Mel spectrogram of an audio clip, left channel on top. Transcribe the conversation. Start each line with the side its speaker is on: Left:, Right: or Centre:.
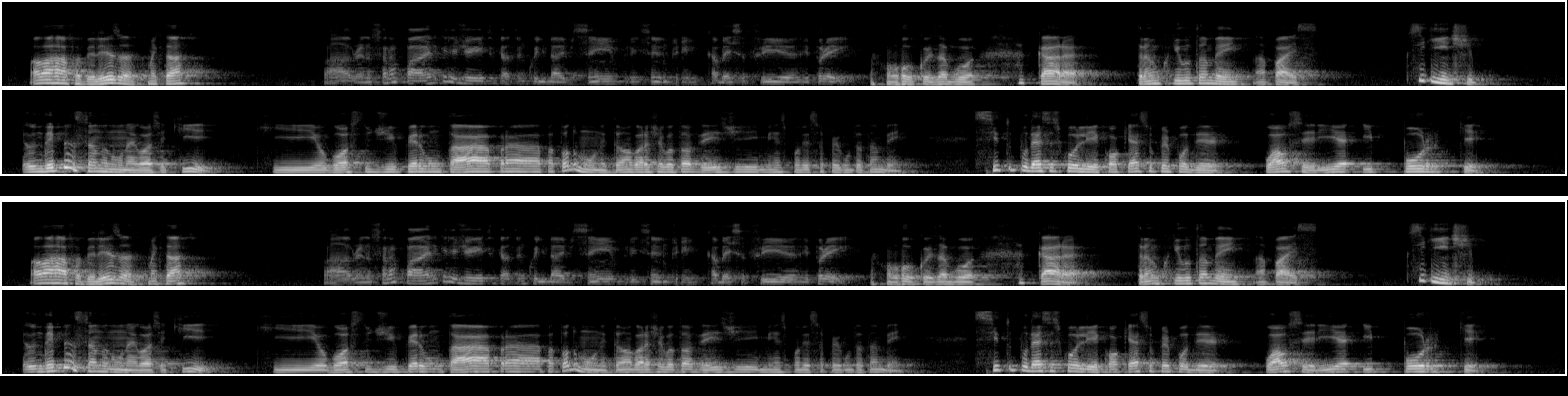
Left: Fala, Rafa, beleza? Como é que tá?
Right: A Brenda Sarapai, daquele jeito, aquela tranquilidade sempre, sempre cabeça fria e por aí.
Left: <laughs> Ô, coisa boa. Cara, tranquilo também, na paz. Seguinte, eu andei pensando num negócio aqui que eu gosto de perguntar pra para todo mundo. Então agora chegou a tua vez de me responder essa pergunta também. Se tu pudesse
Right: <laughs>
Left: escolher qualquer superpoder, qual seria e por quê?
